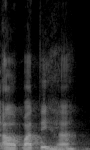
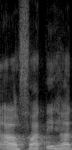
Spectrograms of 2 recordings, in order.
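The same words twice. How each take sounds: First: The word begins with a P sound. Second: The word begins with an F sound. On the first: The speaker calls it wrong. "tapi Al-Fatihah" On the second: The speaker calls it right. "Bukan Al-Fatihah"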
